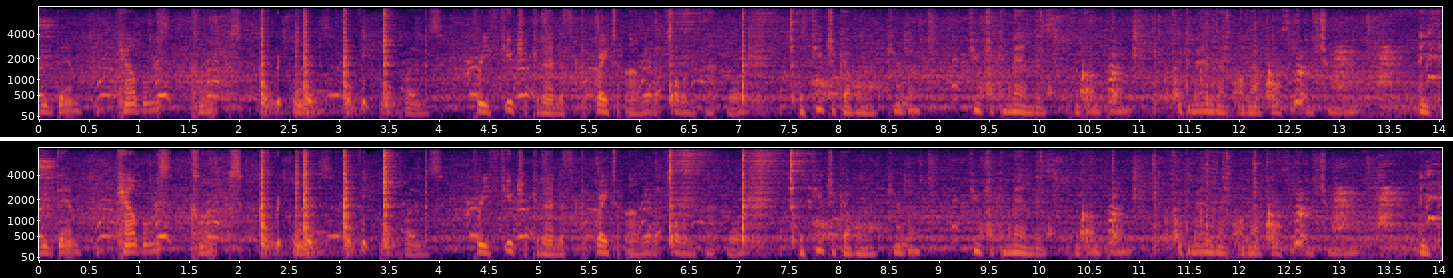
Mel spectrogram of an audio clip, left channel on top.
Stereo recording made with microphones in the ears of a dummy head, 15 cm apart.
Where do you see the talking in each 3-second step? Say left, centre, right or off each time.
right, centre, left, left, left.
